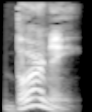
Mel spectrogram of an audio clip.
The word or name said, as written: barney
